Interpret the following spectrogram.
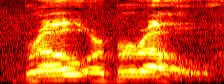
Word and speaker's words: Brough: I saw the Denver mayoral race between State Senator Mike Johnston and Kelly, I think it's Burrough. Her last name is spelled Brough.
